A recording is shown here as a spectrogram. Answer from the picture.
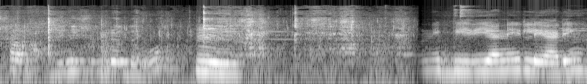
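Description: A steel spoon stirring a thick chicken curry in a steel kadai, scraping and clinking against the metal pan a few times.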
